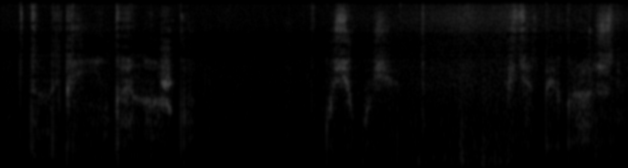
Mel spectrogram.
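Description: Faint whispering voice in three short stretches.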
